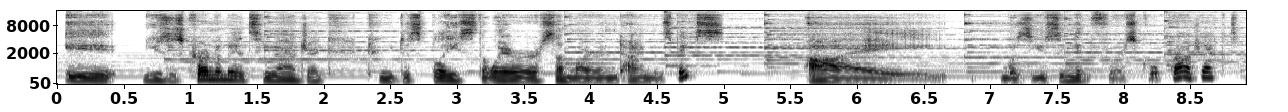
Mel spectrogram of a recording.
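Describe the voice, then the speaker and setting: Young woman playing college-age male stowaway, tabletop roleplay. Very low-pitched, rambling, apologetic, music behind. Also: low-quality recording. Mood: sheepish, explanatory. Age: young adult.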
